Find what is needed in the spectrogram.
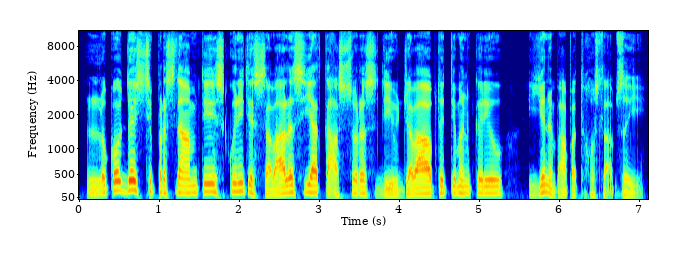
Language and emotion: Kashmiri, neutral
